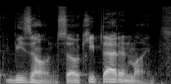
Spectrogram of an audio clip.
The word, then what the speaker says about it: Bizon: bison and it's called bizone it's not bison or bizon or anything like that it's bizone so keep that in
